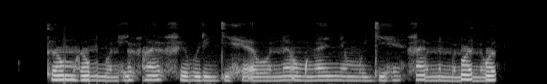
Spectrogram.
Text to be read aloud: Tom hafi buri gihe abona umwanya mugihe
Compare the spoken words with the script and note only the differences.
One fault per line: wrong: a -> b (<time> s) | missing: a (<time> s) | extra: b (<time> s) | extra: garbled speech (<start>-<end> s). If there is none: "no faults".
extra: garbled speech (0.8-1.4 s)
extra: garbled speech (4.1-5.0 s)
